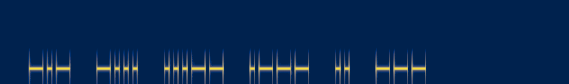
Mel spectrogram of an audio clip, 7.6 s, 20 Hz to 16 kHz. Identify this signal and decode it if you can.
Morse code, heard as a keyed tone, about 20 wpm, spaced as for 14 wpm, 700 Hz. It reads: KB3JIO
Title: 245 Lesson 39g - Letter z - Call Signs 20wpm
